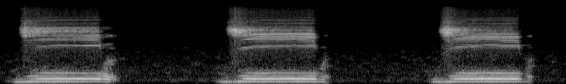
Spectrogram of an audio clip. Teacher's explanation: Middle part of the tongue touches upper side of mouth.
